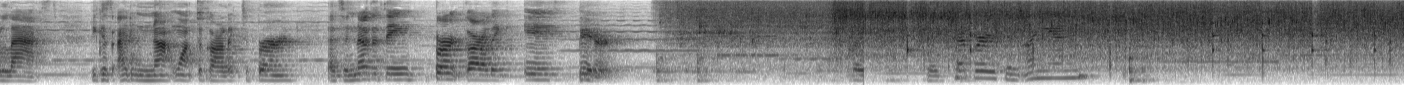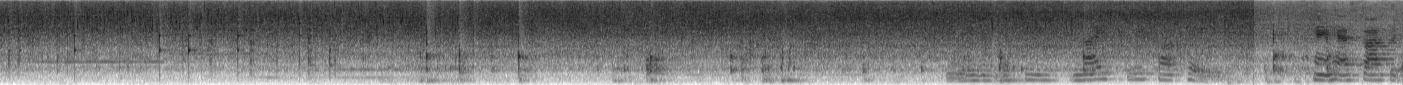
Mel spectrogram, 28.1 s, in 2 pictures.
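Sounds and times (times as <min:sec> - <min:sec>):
vegetables sizzling in a frying pan: 0:06.6 - 0:28.0
wooden spatula clicking and scraping: 0:08.4 - 0:25.1.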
